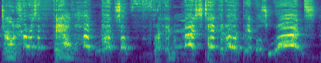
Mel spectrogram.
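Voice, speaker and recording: A shrieking, gloating kid wizard. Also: male voice, very high voice, lively intonation, normal speed, pitched above the performer's own voice, exaggerated voice. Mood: shrill gloating. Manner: shrieking, mocking, triumphant yells. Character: shrill gloating young boy wizard player.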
